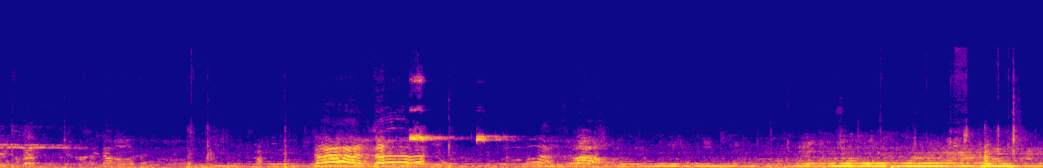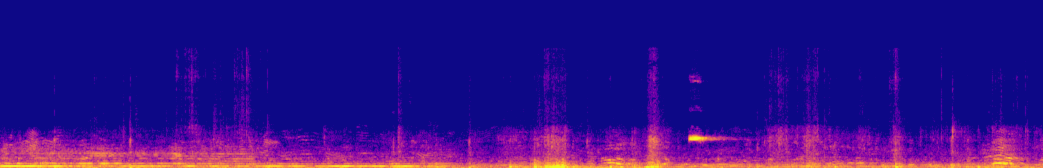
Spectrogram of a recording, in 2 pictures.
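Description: Outdoor foot-volleyball game: players shout short calls, and the ball is kicked sharply a few times, with the clearest kick about twenty seconds in. A steady low drone runs through the middle of the stretch for about ten seconds.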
